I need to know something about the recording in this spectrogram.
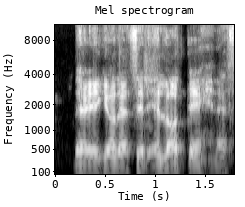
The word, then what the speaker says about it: elote: Elote.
